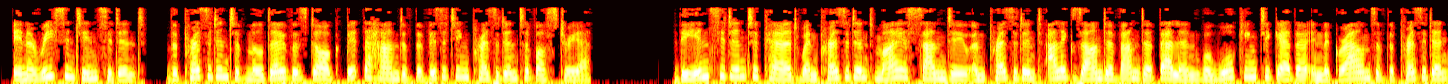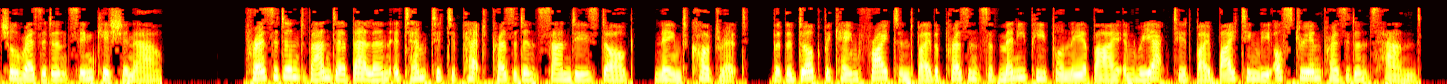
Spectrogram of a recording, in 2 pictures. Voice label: English Newsroom Advanced NORMAL Reading; Moldovan Presidents Dog Bites Austrias President Van der Be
